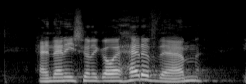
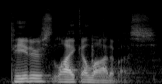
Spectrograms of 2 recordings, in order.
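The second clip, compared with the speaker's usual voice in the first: normal talking voice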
